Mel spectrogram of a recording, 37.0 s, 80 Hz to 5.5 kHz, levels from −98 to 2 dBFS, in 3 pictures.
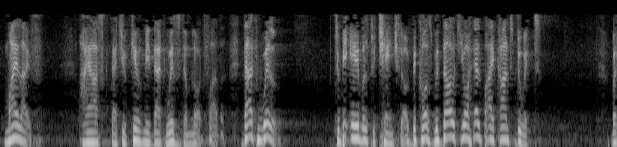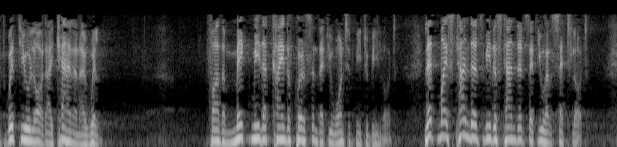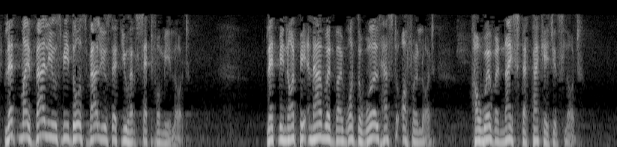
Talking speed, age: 150 wpm, 50-69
